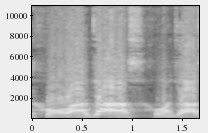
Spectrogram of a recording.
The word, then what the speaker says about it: Joayás: Dice Joayás, así como le había dicho que se pronuncia el nombre en hebreos.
